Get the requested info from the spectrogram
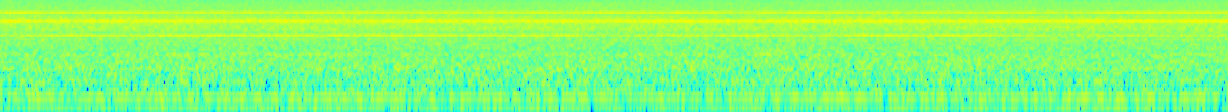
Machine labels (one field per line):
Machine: pump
